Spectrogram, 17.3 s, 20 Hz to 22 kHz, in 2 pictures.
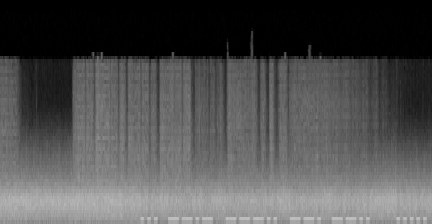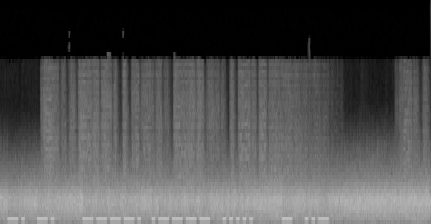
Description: Morse code, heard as a keyed tone, hand-sent with a paddle, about 18 wpm, 650 Hz, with radio static. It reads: SQ8GZ 5NN 915 TU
